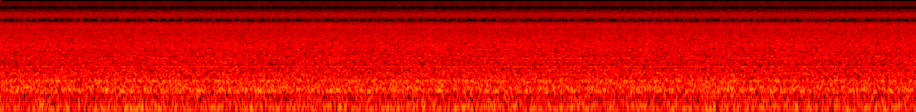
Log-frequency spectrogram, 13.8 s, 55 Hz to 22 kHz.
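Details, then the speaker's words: Arctic King 8,000 BTU/hr mobile air conditioner, compressor just kicked on, still warming up: steady, even low rumbling hum with no knocks, rattles or squeals. Compressor running smoothly and sounds healthy. "Gotta wait for it to warm up. It just kicked on. Compressor sounds good."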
